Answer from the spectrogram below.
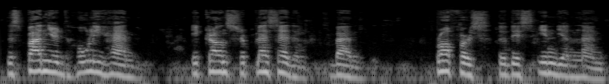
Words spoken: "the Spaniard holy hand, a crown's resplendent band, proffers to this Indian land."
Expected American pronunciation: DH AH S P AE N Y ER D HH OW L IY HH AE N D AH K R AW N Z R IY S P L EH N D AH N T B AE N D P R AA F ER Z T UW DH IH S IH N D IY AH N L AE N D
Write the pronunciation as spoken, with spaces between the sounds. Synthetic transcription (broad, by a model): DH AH S P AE N Y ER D HH OW L IY HH AE N D AH K R AW N S R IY P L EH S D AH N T B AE N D P R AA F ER S T UW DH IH S IH N D IY AH N L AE N D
